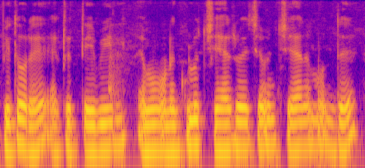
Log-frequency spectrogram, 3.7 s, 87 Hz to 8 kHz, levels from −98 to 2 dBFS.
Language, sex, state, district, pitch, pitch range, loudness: Bengali, male, Tripura, West Tripura, 145 Hz, 140-155 Hz, -13 LUFS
